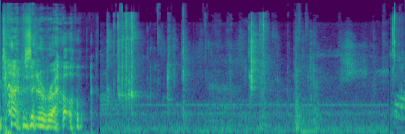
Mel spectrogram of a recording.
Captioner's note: laughs; bottle crinkling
